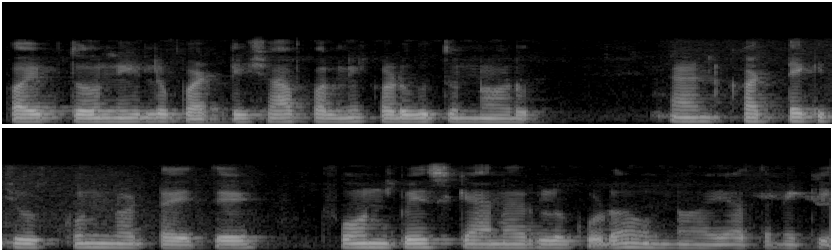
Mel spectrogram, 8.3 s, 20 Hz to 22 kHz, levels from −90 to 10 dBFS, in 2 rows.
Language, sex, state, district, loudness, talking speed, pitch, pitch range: Telugu, male, Telangana, Karimnagar, -34 LUFS, 115 wpm, 115 Hz, 110-120 Hz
